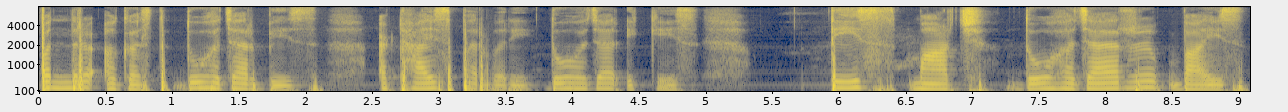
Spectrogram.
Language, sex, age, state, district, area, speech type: Hindi, female, 30-45, Uttar Pradesh, Prayagraj, urban, spontaneous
